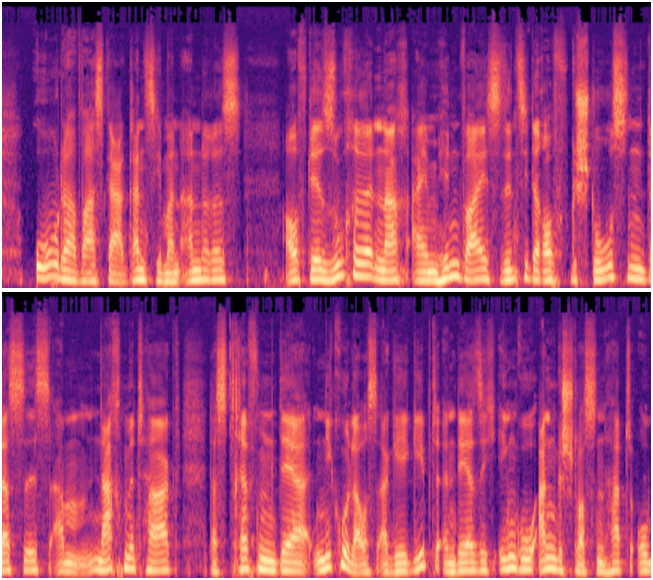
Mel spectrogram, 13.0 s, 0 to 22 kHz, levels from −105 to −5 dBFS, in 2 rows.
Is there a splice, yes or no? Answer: yes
